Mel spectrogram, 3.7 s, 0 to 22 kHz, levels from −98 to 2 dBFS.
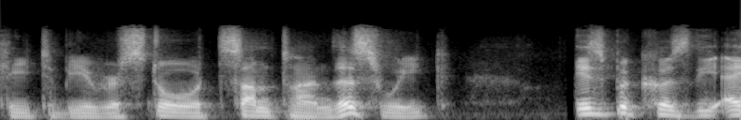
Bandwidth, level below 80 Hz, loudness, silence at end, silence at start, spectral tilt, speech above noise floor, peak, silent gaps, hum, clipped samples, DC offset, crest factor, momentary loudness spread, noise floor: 10 kHz; -42 dBFS; -18 LUFS; 0 s; 0 s; -4.5 dB/octave; 40 dB; 0 dBFS; none; none; under 0.1%; under 0.1%; 18 dB; 11 LU; -57 dBFS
